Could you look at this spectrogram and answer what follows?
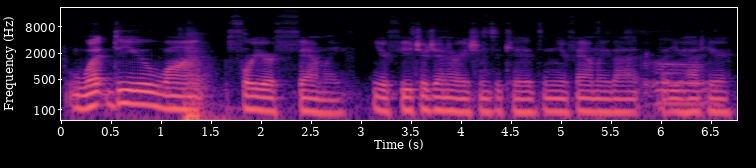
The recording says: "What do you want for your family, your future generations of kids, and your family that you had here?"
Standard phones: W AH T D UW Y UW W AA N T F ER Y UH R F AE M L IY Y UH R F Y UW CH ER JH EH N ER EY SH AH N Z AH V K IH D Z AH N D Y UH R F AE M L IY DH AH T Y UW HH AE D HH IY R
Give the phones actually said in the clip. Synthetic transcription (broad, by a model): W AH T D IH Y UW W AA N T F ER Y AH R F AE M L IY Y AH R F Y UW CH ER JH EH N ER EY SH AH N Z AH V K IH D Z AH N Y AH R F AE M L IY DH AH T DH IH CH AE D HH IY R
